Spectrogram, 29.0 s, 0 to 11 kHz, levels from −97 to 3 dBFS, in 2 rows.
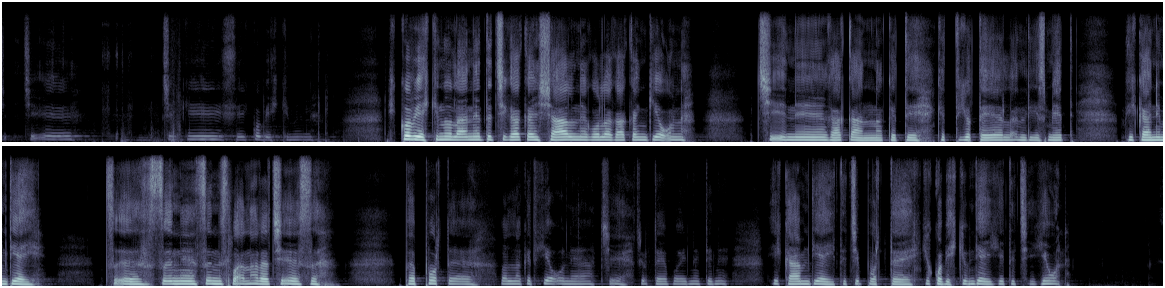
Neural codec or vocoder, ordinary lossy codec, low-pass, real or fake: none; none; 9.9 kHz; real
